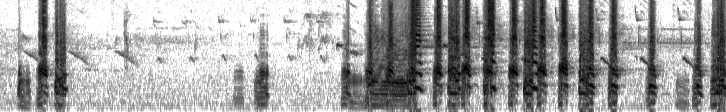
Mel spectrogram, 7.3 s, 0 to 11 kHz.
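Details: Goose alarm from the mother on the Decorah nest, 27 March 2023, calling her mate in: a few scattered honks with thin whistles of small birds, then a sudden burst of fast, loud, harsh honking.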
